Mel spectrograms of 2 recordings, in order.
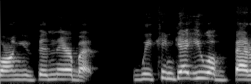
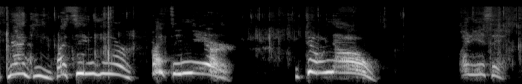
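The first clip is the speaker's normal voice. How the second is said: high-pitched questions to a pet; playful pet talk; 9 semitones higher than usual. Real, not acted. Owner asking Maggie what's in the package, playful pet talk.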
